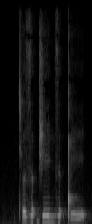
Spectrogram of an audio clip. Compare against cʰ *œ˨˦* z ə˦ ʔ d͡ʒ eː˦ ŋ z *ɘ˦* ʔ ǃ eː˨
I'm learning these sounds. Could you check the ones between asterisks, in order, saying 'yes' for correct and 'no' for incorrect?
no, yes

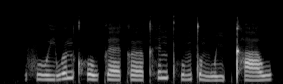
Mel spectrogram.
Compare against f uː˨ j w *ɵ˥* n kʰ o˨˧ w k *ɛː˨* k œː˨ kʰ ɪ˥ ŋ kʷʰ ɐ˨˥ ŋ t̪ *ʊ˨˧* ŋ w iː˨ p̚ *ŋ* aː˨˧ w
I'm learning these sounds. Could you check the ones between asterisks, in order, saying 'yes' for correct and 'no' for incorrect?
yes, yes, no, no

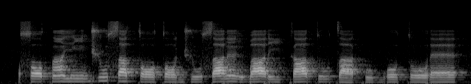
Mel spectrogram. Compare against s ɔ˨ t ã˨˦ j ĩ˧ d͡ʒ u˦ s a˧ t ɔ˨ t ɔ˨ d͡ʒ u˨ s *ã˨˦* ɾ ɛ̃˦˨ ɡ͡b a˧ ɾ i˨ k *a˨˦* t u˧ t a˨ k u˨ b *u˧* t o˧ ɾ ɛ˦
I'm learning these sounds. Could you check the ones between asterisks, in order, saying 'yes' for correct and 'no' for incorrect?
no, yes, no

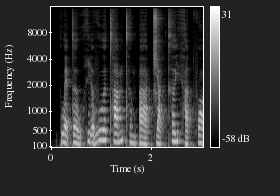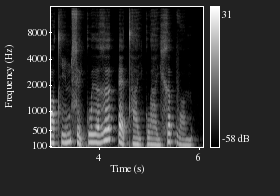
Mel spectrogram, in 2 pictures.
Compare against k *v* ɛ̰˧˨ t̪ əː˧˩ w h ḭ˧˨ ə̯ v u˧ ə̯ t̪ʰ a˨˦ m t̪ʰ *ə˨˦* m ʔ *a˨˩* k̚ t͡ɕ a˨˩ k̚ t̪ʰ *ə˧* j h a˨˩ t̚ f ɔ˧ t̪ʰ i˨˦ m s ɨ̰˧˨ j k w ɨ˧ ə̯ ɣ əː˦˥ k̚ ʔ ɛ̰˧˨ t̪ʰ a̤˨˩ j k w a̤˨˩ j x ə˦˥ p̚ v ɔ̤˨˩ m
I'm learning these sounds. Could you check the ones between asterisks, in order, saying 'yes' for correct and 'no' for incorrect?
no, no, no, yes

